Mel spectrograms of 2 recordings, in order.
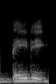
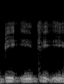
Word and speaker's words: Bede: I used to call him Bede Griffiths, like B-E-D-E, but I think it's pronounced Bede.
